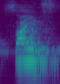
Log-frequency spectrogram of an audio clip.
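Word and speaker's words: science: साइलेंट कर देते हैं जैसा की ये लिखा है साइंस अब साइंस में क्या साइलेंट है सी साइलेंट है और साइंस का मतलब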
